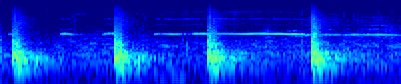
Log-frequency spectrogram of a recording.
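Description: Slow, evenly spaced thuds about once a second, four in all, each ringing briefly. A steady high note is held over the middle of the run.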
